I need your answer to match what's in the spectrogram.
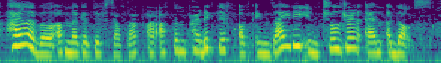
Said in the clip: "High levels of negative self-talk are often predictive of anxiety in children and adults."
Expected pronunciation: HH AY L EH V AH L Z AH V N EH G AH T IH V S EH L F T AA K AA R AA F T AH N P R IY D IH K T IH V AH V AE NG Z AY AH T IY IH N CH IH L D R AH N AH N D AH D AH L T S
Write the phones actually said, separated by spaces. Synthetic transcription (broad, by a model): HH AY L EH V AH L AH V N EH G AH T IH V S EH L F T AA K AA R AA F T AH N P R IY D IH K T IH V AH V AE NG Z AY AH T IY IH N CH IH L D R AH N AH N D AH D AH L T S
